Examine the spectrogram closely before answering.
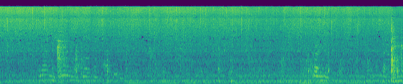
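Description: Chopped garlic sizzling in oil in a nonstick frying pan while a wooden spoon stirs and scrapes it around the pan, with a sharp knock near the end.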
